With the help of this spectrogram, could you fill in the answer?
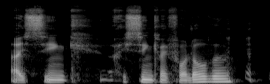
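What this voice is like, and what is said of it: Jose Mourinho accent impression. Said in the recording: “How did Jose Mourinho go with his accent?”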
